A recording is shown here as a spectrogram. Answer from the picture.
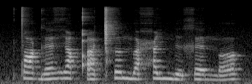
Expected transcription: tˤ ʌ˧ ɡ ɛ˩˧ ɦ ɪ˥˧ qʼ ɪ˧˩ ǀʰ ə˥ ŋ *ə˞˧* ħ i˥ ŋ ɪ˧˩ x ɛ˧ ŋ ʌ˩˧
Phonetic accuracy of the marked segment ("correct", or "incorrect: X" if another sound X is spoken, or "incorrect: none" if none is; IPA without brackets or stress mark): incorrect: ə˧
